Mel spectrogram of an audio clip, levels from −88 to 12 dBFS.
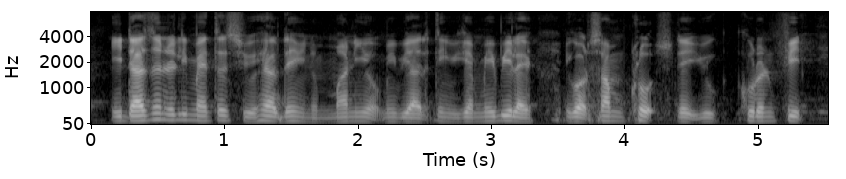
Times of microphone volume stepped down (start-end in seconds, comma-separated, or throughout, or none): none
